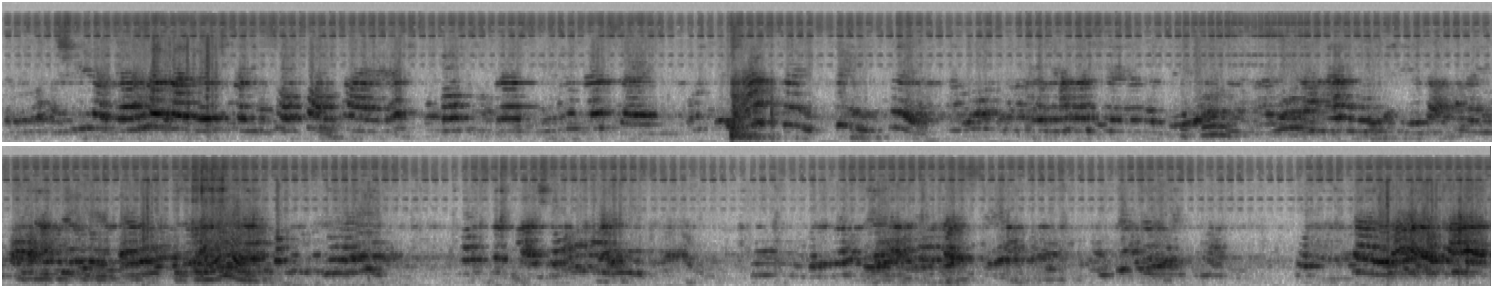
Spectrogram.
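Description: A woman speaks calmly through a microphone on an online call.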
